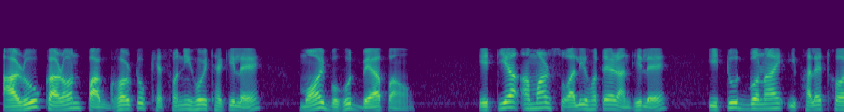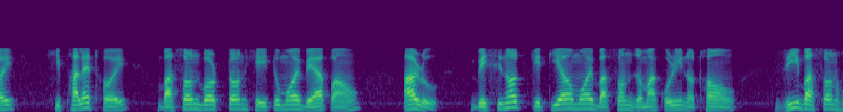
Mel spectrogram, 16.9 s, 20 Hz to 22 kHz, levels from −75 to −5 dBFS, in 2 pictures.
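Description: No fault can be heard in the speech, which sits in a telephone band of about 150 Hz to 3.6 kHz consistent with 64 kbit/s G.711 mu-law coding, with room noise about 40 dB below it.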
